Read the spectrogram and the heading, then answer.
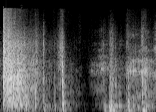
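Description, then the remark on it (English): A heavy door slams open with a loud bang, its broad crash rumbling on for a moment before a brief lull and a second burst of clattering impact. “Open the door or we'll break it down.”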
